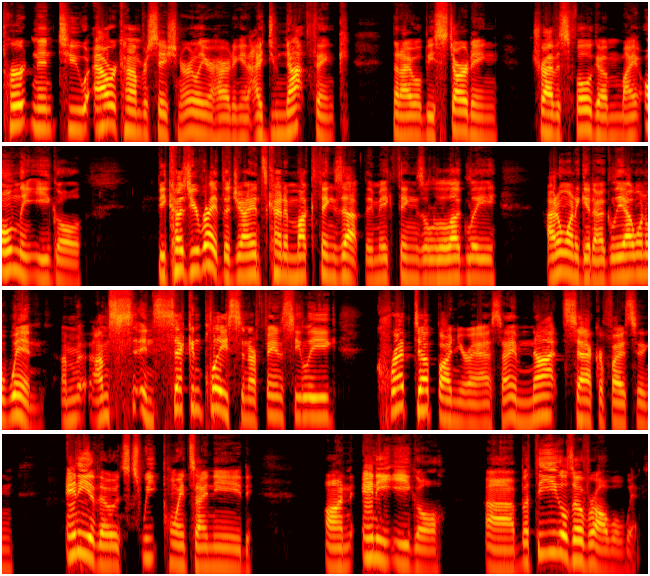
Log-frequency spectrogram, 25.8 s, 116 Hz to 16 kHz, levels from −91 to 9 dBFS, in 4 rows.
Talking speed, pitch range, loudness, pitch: 190 wpm, 150-195 Hz, -25 LUFS, 170 Hz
